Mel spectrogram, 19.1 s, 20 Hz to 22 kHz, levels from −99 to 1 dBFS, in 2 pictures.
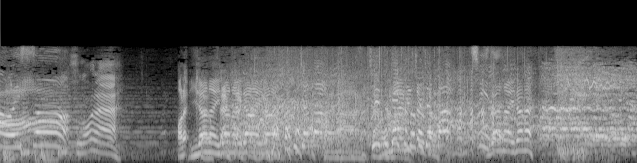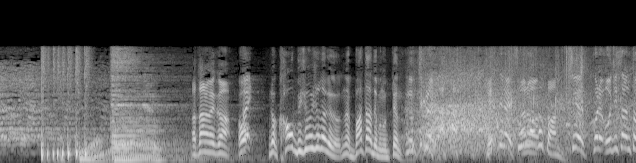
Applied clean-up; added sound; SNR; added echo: none; none; none; none.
